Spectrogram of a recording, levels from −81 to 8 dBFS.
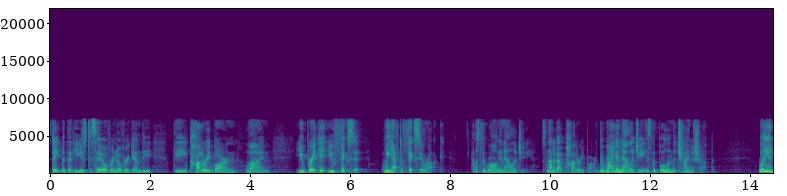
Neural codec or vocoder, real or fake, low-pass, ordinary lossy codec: none; real; 7.2 kHz; AAC, 32 kbps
